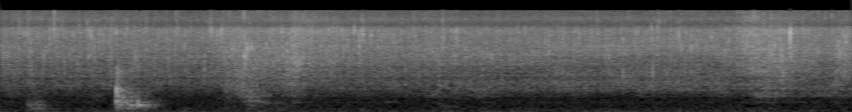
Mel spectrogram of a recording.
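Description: Sliced onions sizzling in hot oil in a kadai, stirred with a perforated steel ladle: a steady frying hiss as the onions sauté toward golden brown.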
